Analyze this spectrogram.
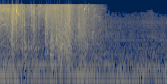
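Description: A bright chime rings out as an item is picked up.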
